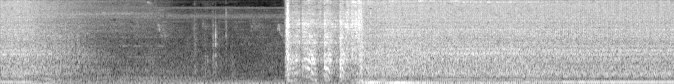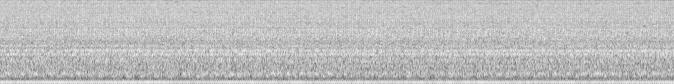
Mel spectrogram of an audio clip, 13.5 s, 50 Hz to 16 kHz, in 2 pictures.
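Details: Honda K24A petrol engine on first cold start of the day: brief harsh rattle on catching, then steady even idle; code P0011, suspected VTC actuator, timing chain tensioner wear or low startup oil pressure, not confirmed.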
